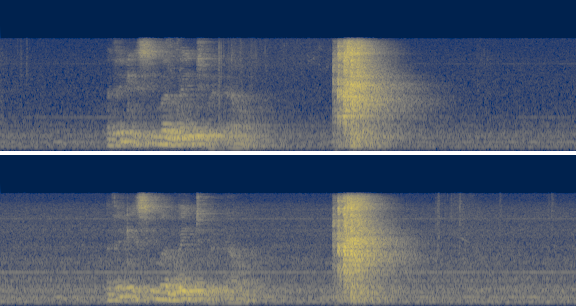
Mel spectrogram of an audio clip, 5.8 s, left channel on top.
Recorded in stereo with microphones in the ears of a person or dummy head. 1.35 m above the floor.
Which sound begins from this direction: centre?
A crack, at 3.3 s.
